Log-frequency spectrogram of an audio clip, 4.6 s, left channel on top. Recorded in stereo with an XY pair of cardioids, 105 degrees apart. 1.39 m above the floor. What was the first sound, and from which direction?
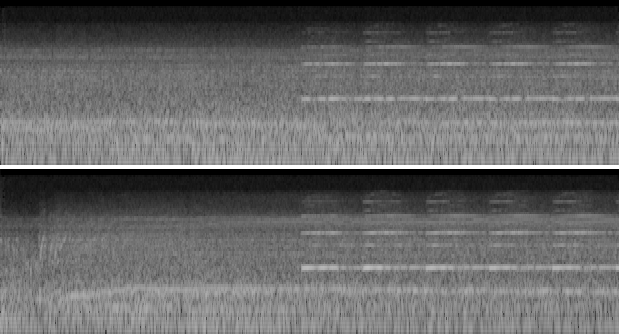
An alarm clock, 35° right.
